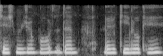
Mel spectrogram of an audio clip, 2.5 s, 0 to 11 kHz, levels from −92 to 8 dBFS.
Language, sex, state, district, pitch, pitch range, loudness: Hindi, female, Arunachal Pradesh, Longding, 225 Hz, 220-230 Hz, -15 LUFS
